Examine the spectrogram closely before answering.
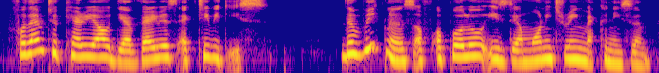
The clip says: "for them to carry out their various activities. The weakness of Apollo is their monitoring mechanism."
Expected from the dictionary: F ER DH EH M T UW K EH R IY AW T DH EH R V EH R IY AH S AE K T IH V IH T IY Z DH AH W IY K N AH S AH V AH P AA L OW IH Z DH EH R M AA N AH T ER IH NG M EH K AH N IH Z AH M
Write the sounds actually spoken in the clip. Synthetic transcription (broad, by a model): F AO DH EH M T UW K EH R IY AW T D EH V EH R IY AH S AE K T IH V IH T IY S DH AH W IY K N AH S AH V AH P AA L OW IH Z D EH M AA N AH T ER IH NG M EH K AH N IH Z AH M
